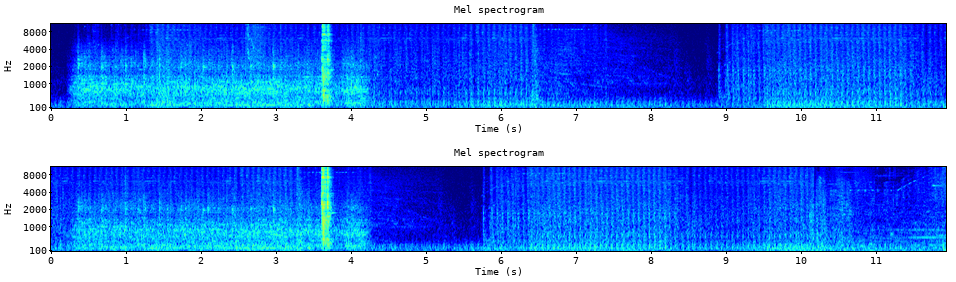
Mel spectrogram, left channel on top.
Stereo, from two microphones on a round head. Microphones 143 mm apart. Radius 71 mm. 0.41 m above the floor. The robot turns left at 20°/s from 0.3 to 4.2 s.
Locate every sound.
3.6 s a camera shutter: 65° right (ahead or behind), 1.0 m; by 3.8 s 60° right (ahead or behind), 1.0 m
